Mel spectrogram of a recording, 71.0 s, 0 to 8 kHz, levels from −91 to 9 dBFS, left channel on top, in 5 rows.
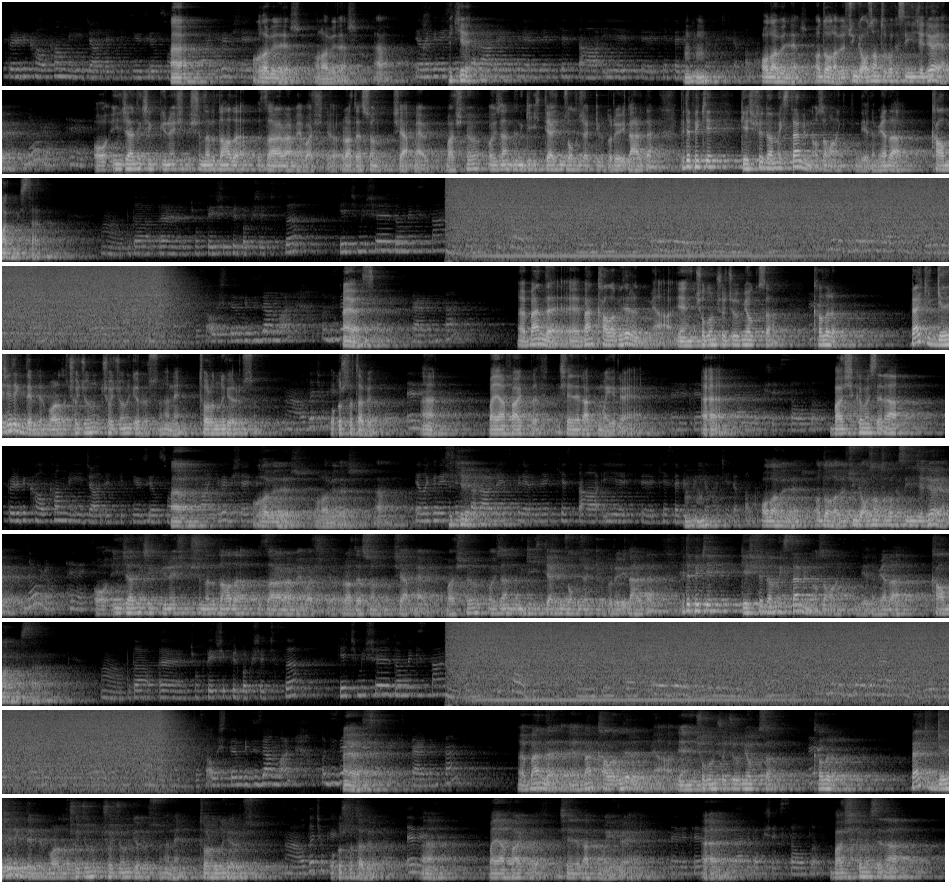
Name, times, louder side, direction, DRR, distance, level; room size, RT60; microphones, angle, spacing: voice 1, 0.1-4.3 6.2-11.4 14.5-15.5 24.4-24.7 29.9-32.9 33.5-40.1 40.5-49.5 54.7-55.0 61.0-63.2 66.8-69.1, right 1 dB, 25° right, 4 dB, 0.5 m, -44 dB
voice 2, 2.5-2.8 3.8-5.3 5.6-5.8 6.9-7.0 10.2-10.6 11.4-14.2 15.6-24.9 25.3-27.7 28.1-29.1 47.7-48.0 50.3-54.3 54.8-55.2 56.2-60.7 61.9-62.4 63.1-63.3 64.1-66.4 67.3-67.7 69.2-70.2, left 3 dB, 60° left, 9 dB, 0.5 m, -29 dB
sound 1, 35.0-45.0, left 1 dB, 15° left, 1.3 m, -36 dB
Gong, 35.3-41.2, equal, 40° left, 2.1 m, -45 dB
9.2 x 7.9 x 3.9 m, 2.4 s
head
